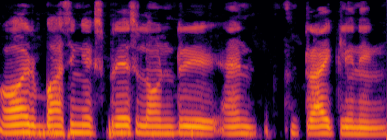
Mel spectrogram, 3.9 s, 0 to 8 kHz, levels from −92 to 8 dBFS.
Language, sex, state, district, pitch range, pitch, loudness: Hindi, male, Bihar, Jahanabad, 145-160 Hz, 155 Hz, -18 LUFS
